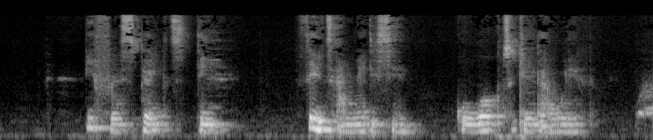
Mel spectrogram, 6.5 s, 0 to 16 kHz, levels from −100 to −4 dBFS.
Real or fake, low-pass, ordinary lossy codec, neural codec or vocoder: fake; 14.4 kHz; MP3, 48 kbps; codec, 44.1 kHz, 3.4 kbps, Pupu-Codec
